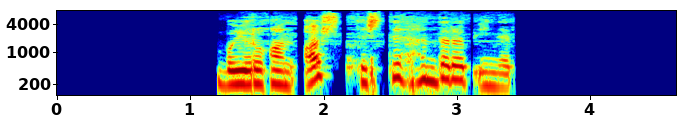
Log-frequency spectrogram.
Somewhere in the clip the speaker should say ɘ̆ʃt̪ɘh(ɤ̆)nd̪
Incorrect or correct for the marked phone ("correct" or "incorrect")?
correct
